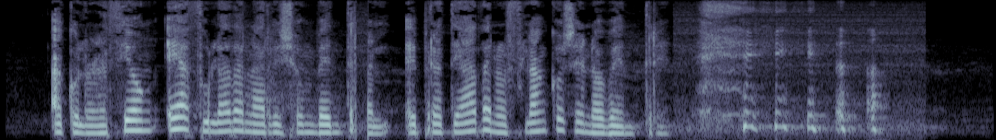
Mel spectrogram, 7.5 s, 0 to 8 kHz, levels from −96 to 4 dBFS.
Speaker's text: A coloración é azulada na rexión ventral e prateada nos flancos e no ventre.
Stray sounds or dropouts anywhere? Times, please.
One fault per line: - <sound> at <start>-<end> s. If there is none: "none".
- dropout at 2.7-2.8 s
- laugh at 5.2-6.7 s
